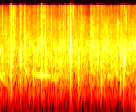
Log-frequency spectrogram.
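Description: Audience applause at a film industry pitching event, a steady patter of claps from a hall crowd, moderately loud and continuous with brief peaks; a voice briefly heard over it.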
